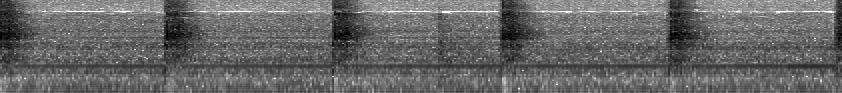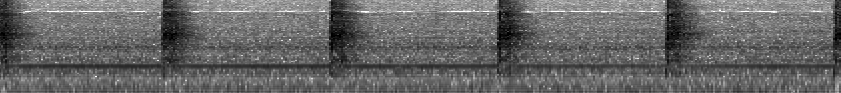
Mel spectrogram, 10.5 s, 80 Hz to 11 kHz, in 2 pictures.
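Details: Pulses from an SW5S shockwave therapy device for ED and plantar fasciitis, with the feet placed up and gel applied: sharp, evenly spaced clicking snaps, about one per second, over a steady hum.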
